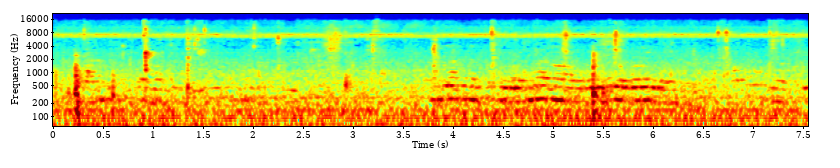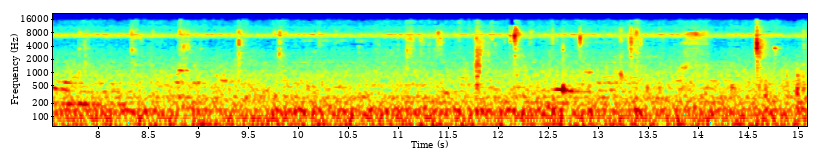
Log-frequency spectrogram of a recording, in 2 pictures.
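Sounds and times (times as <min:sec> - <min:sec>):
chewing clicks and smacks: 0:00.3 - 0:13.7, 0:14.4 - 0:15.0.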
